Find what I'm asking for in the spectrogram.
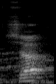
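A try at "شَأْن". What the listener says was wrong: بھائی پورا تو شا حمزہ سخت کرو.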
